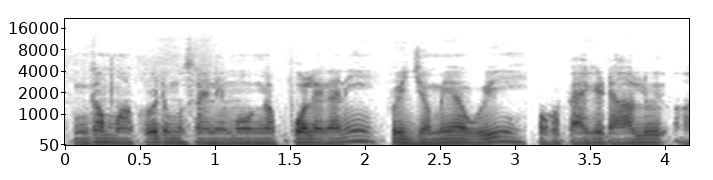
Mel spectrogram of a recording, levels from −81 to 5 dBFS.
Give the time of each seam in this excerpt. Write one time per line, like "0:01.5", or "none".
0:02.1
0:03.1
